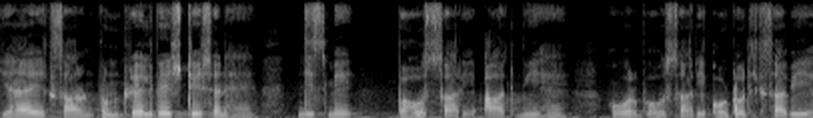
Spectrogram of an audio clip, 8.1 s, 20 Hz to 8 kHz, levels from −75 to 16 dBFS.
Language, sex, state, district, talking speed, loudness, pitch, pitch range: Hindi, male, Uttar Pradesh, Saharanpur, 135 wpm, -19 LUFS, 120 Hz, 115-125 Hz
